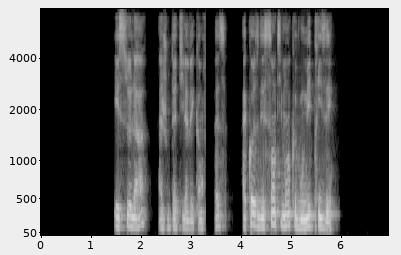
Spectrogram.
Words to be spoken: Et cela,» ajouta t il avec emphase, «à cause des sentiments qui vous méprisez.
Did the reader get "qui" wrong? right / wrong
wrong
